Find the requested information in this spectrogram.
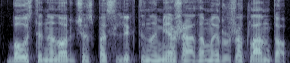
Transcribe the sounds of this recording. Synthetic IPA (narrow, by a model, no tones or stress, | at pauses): bɐʊsʲt̪ʲɪnʲɛnoːɾʲɪnʲt͡ʃʲʊspɐsʲɪlʲɪkt̪ʲɪnɐmʲiɛʒɑːd̪ɐmɐɪɾʊʒɐt̪lˠɐˑnt̪oː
